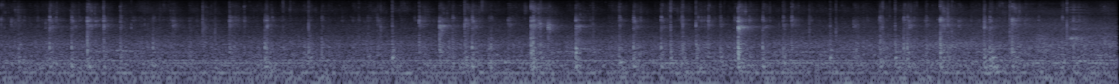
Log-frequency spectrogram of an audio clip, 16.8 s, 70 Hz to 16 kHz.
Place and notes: Gràcia, Barcelona, Spain - Morning rain, June 25th 2015
Morning rain recorded from a window facing a courtyard using Zoom H2n.
25 July 2015, ~08:00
